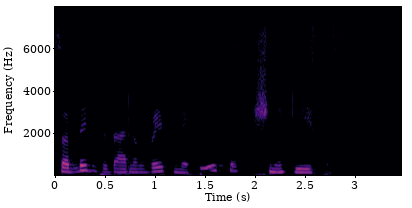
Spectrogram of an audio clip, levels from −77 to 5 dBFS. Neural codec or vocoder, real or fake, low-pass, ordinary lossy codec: codec, 16 kHz, 1 kbps, X-Codec, HuBERT features, trained on balanced general audio; fake; 7.2 kHz; AAC, 32 kbps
